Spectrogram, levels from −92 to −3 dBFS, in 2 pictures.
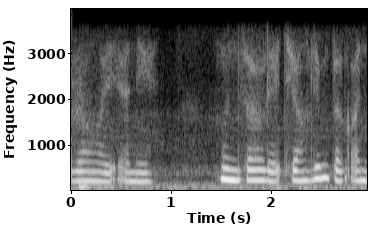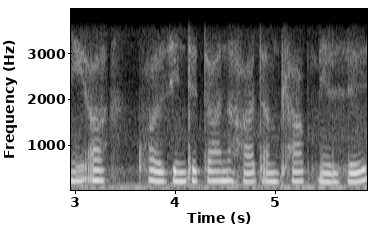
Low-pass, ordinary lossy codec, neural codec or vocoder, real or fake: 3.6 kHz; none; none; real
